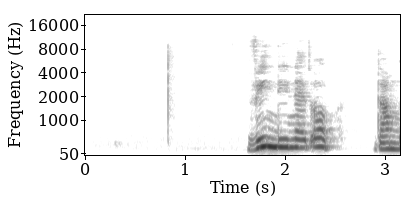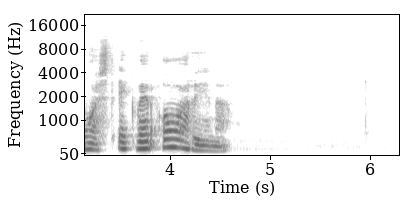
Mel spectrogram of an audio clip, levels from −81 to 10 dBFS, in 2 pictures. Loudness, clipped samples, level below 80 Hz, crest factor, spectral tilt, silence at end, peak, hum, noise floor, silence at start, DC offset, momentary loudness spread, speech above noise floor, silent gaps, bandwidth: -24 LUFS; under 0.1%; -86 dBFS; 20 dB; -7 dB/octave; 1.75 s; -6 dBFS; none; -75 dBFS; 1.65 s; under 0.1%; 22 LU; 52 dB; none; 10.5 kHz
